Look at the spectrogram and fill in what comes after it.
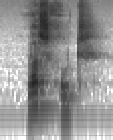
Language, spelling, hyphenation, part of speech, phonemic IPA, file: Dutch, wasgoed, was‧goed, noun, /ˈʋɑs.xut/, Nl-wasgoed.ogg
- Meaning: laundry (that which needs to be laundered)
